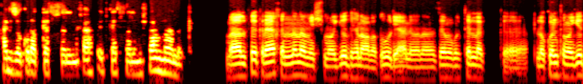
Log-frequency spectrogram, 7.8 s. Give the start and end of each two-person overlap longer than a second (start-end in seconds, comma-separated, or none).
none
